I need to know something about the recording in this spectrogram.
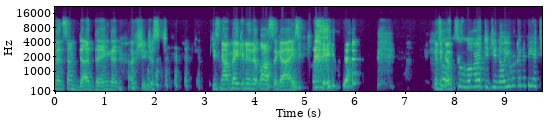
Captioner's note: laughter; laughter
